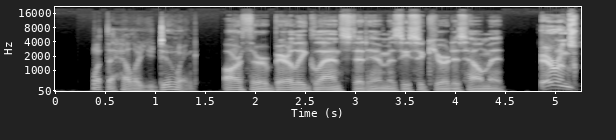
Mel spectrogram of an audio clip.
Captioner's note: agitated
